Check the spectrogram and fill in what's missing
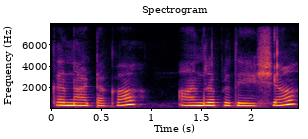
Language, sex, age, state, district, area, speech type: Kannada, female, 18-30, Karnataka, Bangalore Rural, urban, spontaneous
